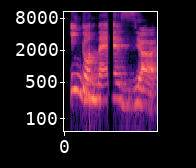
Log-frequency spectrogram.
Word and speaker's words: Indonésia: Indonésia in Portuguese. Okay, guys? Indonésia. Just for you to pronounce it.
